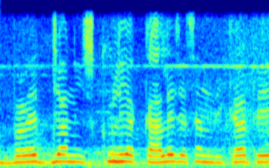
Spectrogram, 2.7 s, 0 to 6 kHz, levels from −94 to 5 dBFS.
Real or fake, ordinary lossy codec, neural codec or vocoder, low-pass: real; none; none; 5.4 kHz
